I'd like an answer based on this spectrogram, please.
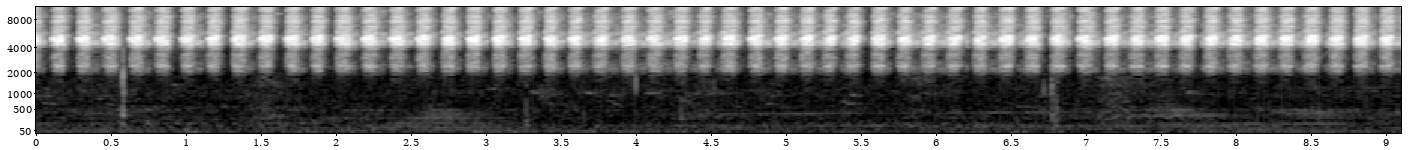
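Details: High, even pulses of cricket chirping, close to three a second, recorded in summer among the rolling hills of Tuscany, Italy; a few faint clicks and a quiet low background.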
